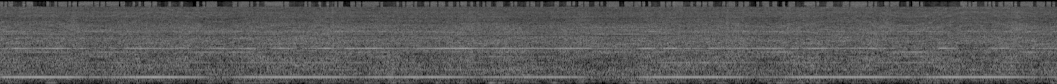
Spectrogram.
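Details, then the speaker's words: Old-school Bissell Featherweight stick vacuum with cleaned filter, run on hard floor: steady high-pitched motor whine with even airflow rush, no surging or rattles; works well apart from shooting some dust out the exhaust. "other than shooting a little bit of dust out of the exhaust it seems to work well"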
